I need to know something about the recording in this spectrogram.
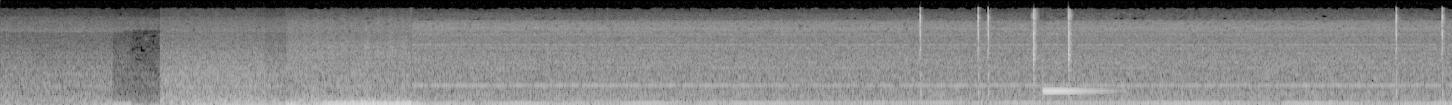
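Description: A low jet engine hum drones steadily.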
